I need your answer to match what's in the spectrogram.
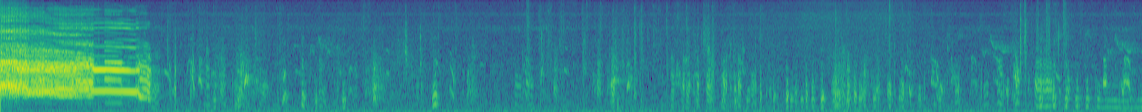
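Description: A rooster's loud, harsh crow ends with a drawn-out falling note in the first second and a half, then soft scattered clucks and scratching follow.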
